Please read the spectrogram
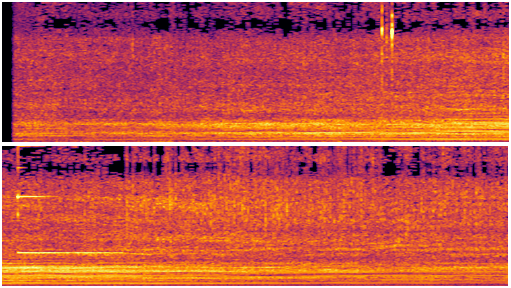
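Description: Small engine of a backpack power sprayer running steadily at a nearly constant pitch while disinfectant is sprayed.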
